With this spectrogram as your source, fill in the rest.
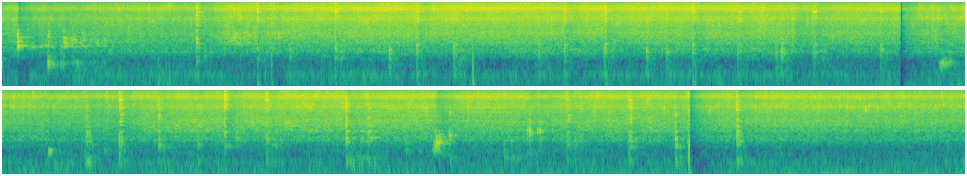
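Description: Onion, tomato and two bay leaves frying in a village kitchen pan, a steady broad sizzle running throughout with scraping stirs and occasional clinks of a spoon, close and fairly loud with no voices.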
